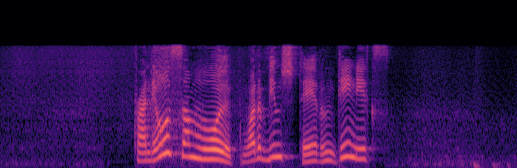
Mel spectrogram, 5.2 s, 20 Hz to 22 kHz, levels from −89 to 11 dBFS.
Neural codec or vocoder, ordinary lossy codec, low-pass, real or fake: codec, 16 kHz, 0.5 kbps, X-Codec, HuBERT features, trained on balanced general audio; none; 7.2 kHz; fake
